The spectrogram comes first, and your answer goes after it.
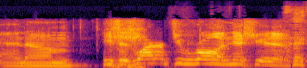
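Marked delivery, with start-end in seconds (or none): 1.4-2.9 yelling, much higher pitch. Voicing a character who answers a threat of a fight, yelling. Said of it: "He yells that".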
